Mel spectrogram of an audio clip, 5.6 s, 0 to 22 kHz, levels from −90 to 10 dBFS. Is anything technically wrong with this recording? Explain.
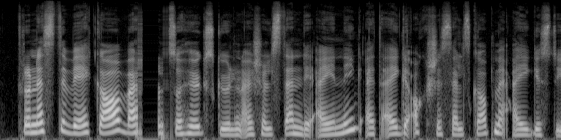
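Yes. From 1.36 to 1.73 s, between "neste veke av" and "høgskulen ei sjølvstendig eining", the speech turns into robotic sound from repeated short buffers. A rigid, metallic buzz at 66.8 Hz loosely tracks the words. The likely cause is a roughly 15 ms block being replayed over most of that span while fresh audio was skipped.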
